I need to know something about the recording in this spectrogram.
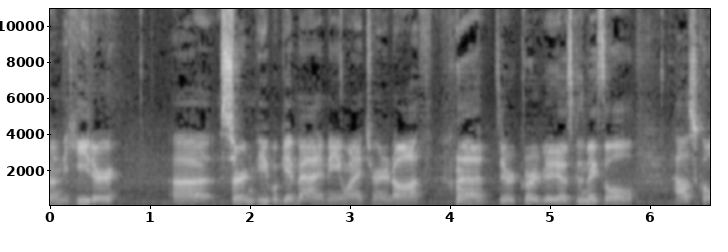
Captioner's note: laughs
